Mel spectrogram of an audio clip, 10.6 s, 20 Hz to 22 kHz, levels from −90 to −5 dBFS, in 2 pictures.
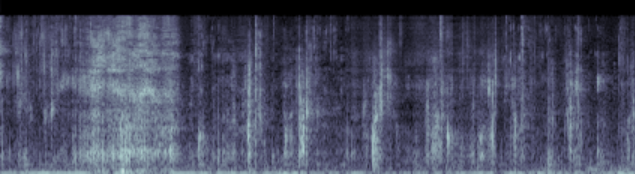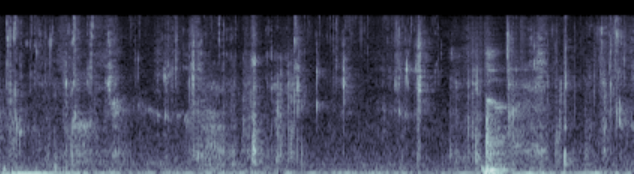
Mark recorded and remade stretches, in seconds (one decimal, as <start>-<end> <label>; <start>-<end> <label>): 0.0-2.9 recorded; 2.9-4.2 remade; 4.2-9.2 recorded; 9.2-9.7 remade; 9.7-10.6 recorded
